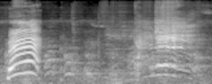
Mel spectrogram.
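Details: Pet goats kept by their owner giving a loud, wavering bleat at the start, then a second, softer, drawn-out bleat about two seconds in, with quieter sounds in between.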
